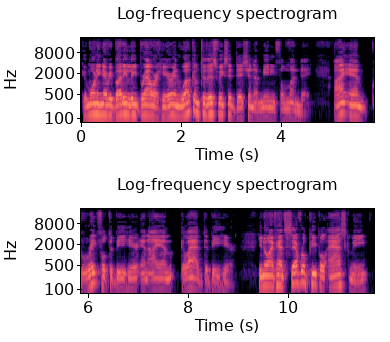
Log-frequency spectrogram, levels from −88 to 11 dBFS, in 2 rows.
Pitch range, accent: 105-135 Hz, American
